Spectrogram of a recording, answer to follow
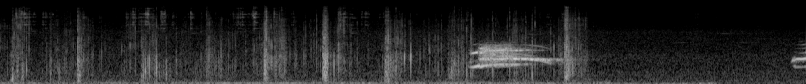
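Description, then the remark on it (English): An elk calls once: a high, wavering whistle about a second long, rising out of steady crunching steps and sharp clicks. Afterward things go quiet, with a faint tone starting at the end. “Now that elk wasn't coming. It was calling.”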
